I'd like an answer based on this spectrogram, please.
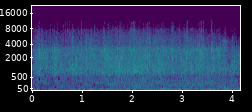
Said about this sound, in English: All the non-pot smokers clapping. Preach it, Pastor.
